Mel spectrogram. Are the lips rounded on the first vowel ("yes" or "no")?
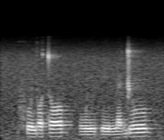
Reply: yes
